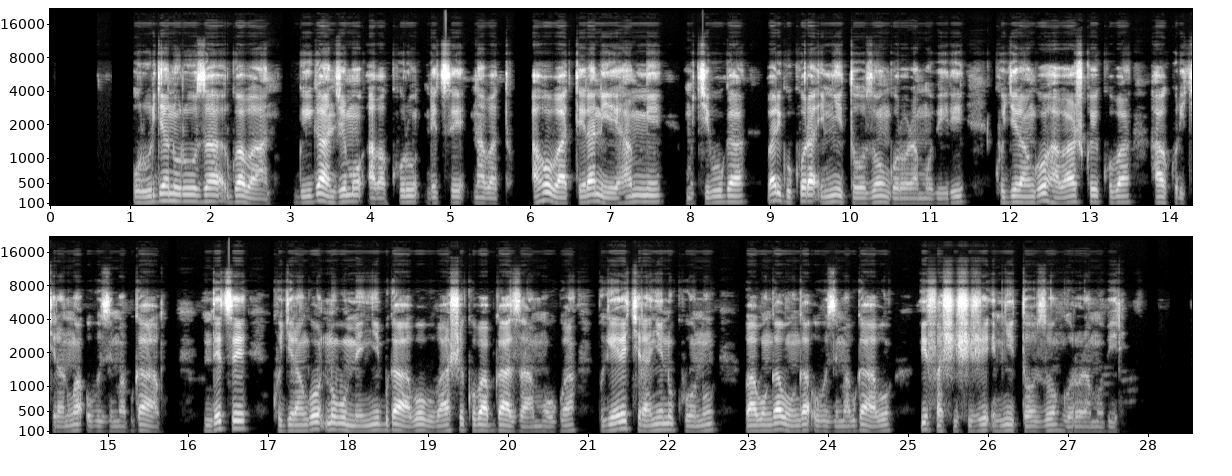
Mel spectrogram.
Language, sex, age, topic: Kinyarwanda, male, 18-24, health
